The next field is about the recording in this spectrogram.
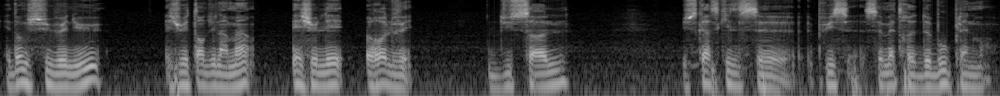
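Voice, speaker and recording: A man telling a personal story in a casual, reflective way, often pausing to search for his words. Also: deep voice, fairly even intonation, slightly rough.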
